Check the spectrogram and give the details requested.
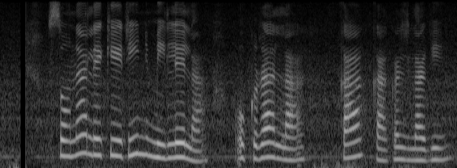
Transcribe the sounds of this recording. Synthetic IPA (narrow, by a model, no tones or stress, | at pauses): soːnaleːkeɾiːnmilela | ʊ̰kɾala | kakaːkəd͡ʒlaɡe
